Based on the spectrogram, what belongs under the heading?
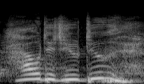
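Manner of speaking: high, slow, squeaky girl impression; high mock girl voice. Acted quote of hickey girl.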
